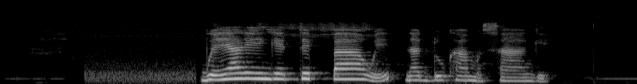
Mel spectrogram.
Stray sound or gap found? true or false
false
